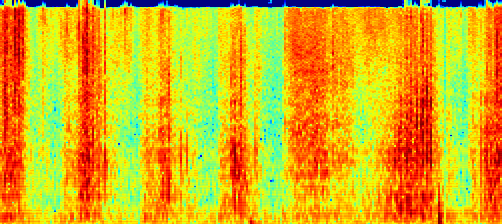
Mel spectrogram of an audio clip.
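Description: Two hands with medium painted nails grab, squeeze and rub a large pile of small, multicolored, brittle dried soap sheet flakes on a table, crushing and crumbling them. Bursts of dry, bright crunching and crinkling come in uneven waves, with a couple of short low thumps between them.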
